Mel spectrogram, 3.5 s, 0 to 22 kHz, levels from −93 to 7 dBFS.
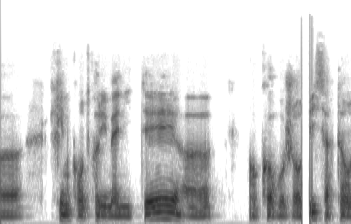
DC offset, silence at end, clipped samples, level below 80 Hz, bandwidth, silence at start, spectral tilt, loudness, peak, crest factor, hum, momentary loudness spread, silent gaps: under 0.1%; 0 s; under 0.1%; -58 dBFS; 9.6 kHz; 0 s; -7 dB/octave; -20 LUFS; -2 dBFS; 16 dB; none; 13 LU; 3.02-3.08 s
